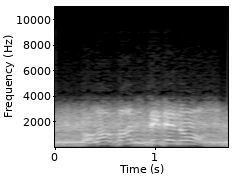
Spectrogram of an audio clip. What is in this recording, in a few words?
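German attack position mood low, speech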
